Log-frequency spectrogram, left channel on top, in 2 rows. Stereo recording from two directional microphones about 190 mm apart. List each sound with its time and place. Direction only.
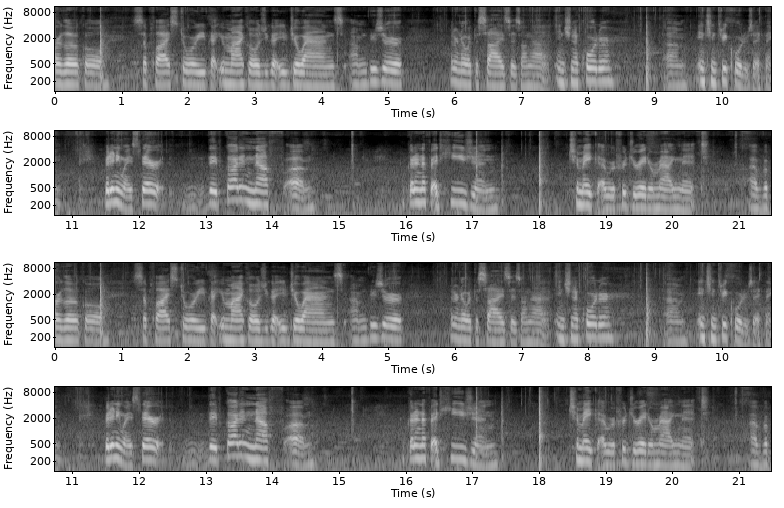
0.0 s speech: 15° left (ahead or behind)
16.0 s speech: 10° left (ahead or behind)
18.4 s speech: 10° left (ahead or behind)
